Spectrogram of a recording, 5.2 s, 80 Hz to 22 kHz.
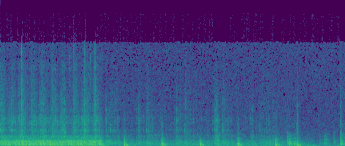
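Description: Pfaff Quilt Expression 4.2 sewing machine stitching a decorative stitch pattern, a fast even whirring rattle that stops, then slower irregular clicks and taps as the pattern finishes, close and moderately quiet.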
